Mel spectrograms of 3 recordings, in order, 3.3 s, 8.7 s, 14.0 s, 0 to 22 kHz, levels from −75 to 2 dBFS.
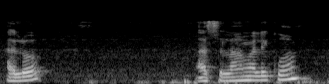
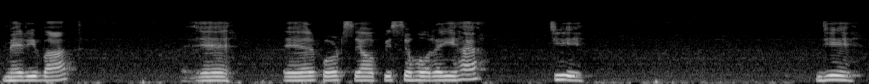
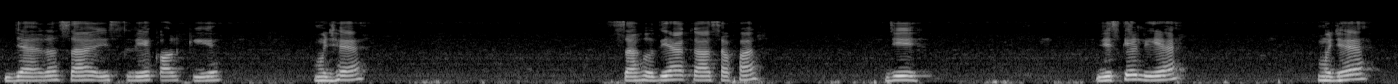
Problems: constant background noise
